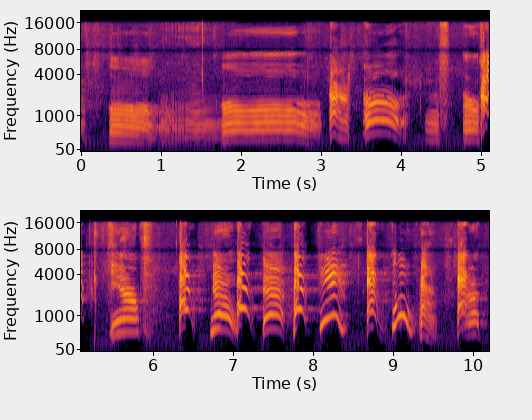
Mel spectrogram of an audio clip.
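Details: Back-talking Chiweenie puppy Presly, aged one to two months, squabbling with its mother: two long wavering whines open, then a rapid series of short arched yelps, about two per second, over a faint constant hum.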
